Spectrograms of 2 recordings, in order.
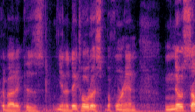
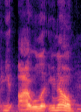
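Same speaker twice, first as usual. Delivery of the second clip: ordinary delivery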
